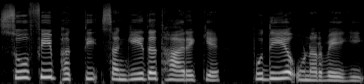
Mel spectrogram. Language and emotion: Malayalam, neutral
